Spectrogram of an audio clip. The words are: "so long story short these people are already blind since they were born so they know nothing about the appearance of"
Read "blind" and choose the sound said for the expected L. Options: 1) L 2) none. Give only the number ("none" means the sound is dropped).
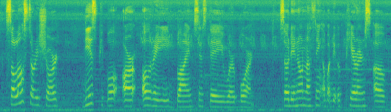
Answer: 1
